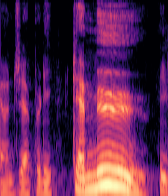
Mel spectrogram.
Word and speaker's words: Camus: Simone de Beauvoir over here, and Camus. As Alex Trebek likes to say on Jeopardy, Camus. He pronounced, have you ever noticed Alex Trebek?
